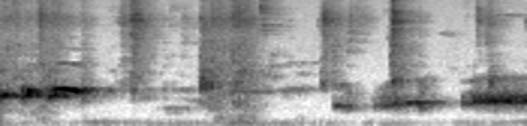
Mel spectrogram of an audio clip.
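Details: Crossbred zebra dove with a soothing voice cooing in a series of short, rounded notes separated by brief gaps, plus a few soft clicks and a low background hum.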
